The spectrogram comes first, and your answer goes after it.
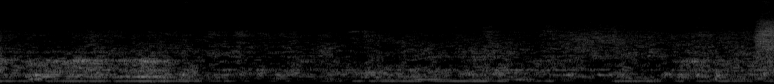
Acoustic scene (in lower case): elevator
